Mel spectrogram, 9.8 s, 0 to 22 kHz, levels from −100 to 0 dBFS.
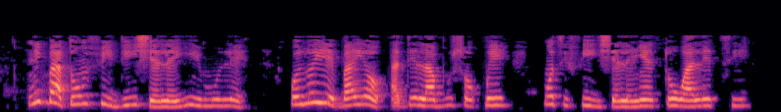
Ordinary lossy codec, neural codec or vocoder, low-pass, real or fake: MP3, 24 kbps; vocoder, 44.1 kHz, 128 mel bands every 256 samples, BigVGAN v2; 7.2 kHz; fake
